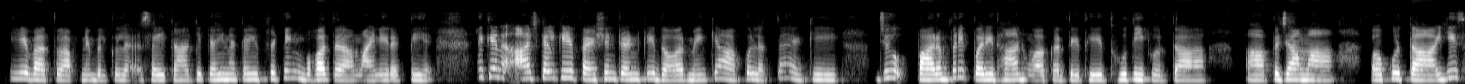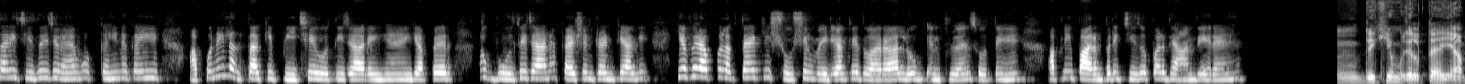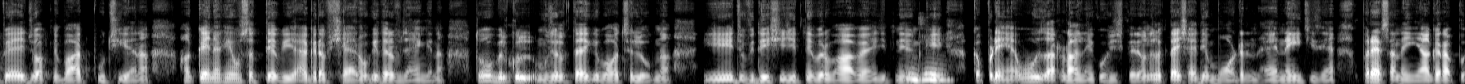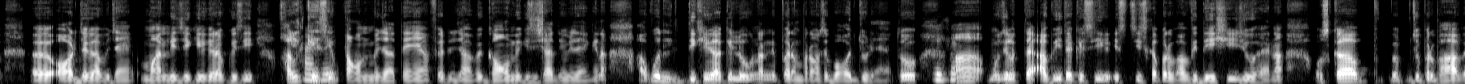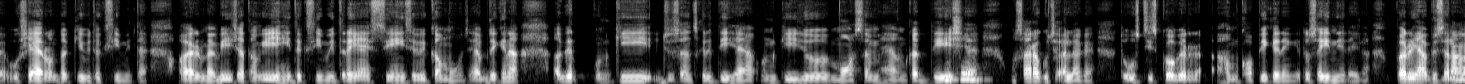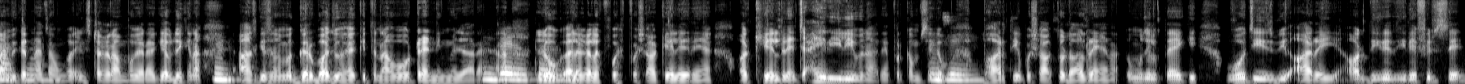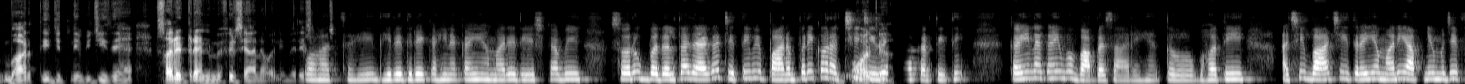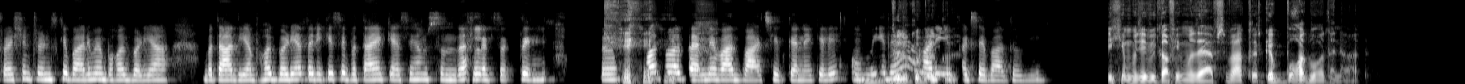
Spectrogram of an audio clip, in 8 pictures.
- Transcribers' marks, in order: in English: "ट्रेंड"; in English: "ट्रेंड"; in English: "इंफ्लुएंस"; in English: "मॉडर्न"; in English: "टाउन"; in English: "कॉपी"; in English: "ट्रेंडिंग"; in English: "ट्रेंड"; in English: "फैशन ट्रेंड्स"; laughing while speaking: "सुंदर लग सकते हैं"; laugh; tapping
- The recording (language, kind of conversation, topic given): Hindi, podcast, फैशन के रुझानों का पालन करना चाहिए या अपना खुद का अंदाज़ बनाना चाहिए?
